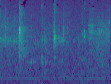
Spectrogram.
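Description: Mouth sounds of someone chewing food, with a few short wet clicks and smacks, the clearest about half a second and a second in.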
